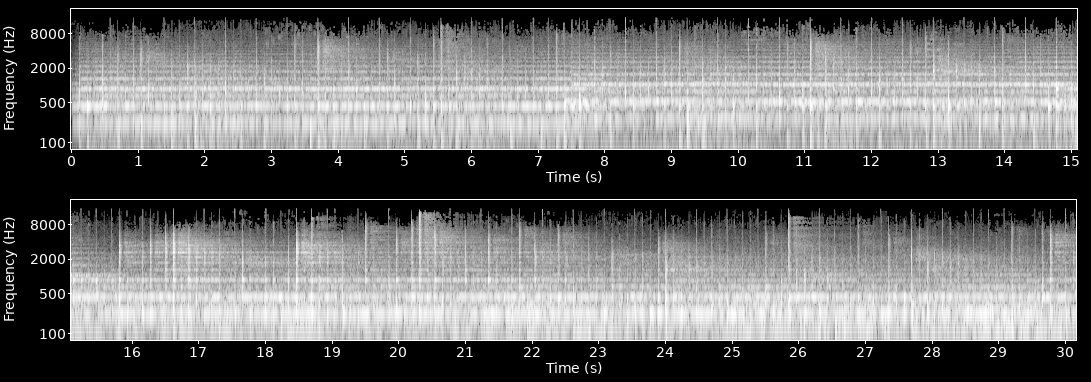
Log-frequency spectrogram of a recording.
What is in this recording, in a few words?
Drone, Light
